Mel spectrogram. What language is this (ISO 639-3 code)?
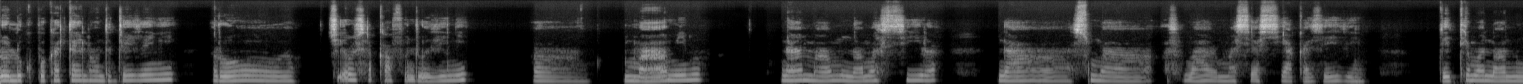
xmv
